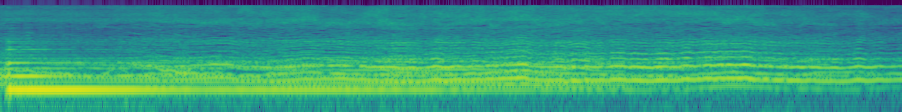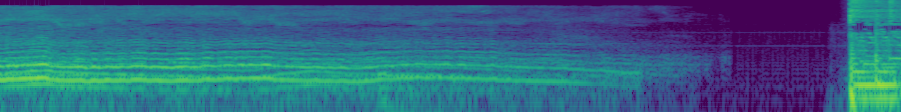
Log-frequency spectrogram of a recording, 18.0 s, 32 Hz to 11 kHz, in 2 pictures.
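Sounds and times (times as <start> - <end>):
bees buzzing: 0.0 - 15.8.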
